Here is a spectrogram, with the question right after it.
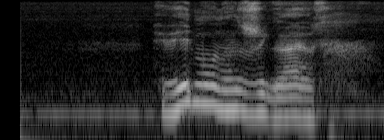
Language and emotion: Russian, sad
